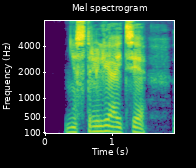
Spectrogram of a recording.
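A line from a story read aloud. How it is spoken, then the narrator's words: Hissing. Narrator (Russian): зашипел Нат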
